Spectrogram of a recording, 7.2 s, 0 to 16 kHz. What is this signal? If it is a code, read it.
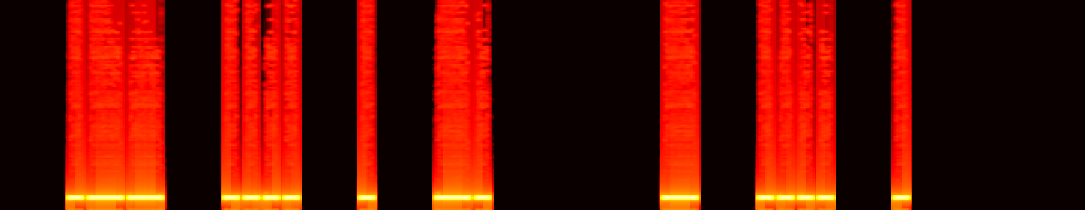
Morse code, heard as a keyed tone, about 18 wpm, spaced as for 12 wpm, 1000 Hz. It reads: WHEN THE
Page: New quotes every day in morse code at 12 Words per minute.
